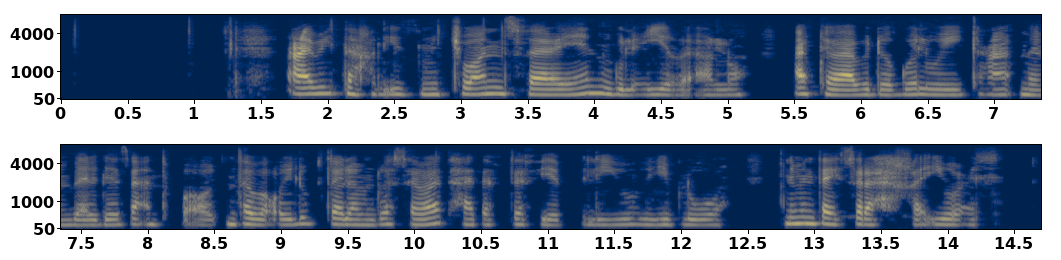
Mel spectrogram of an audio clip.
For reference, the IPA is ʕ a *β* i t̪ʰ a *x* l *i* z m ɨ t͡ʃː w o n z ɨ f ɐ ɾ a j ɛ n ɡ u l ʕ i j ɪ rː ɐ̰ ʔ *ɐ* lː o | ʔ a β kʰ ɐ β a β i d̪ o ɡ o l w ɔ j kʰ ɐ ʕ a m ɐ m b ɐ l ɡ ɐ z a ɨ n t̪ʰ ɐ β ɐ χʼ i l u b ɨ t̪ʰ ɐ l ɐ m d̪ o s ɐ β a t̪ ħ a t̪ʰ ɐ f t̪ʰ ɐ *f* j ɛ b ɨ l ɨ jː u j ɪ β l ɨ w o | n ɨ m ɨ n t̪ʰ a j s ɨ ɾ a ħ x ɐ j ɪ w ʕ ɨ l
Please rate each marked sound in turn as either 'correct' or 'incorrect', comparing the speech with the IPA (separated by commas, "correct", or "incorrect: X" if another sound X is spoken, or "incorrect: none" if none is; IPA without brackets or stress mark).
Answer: correct, correct, correct, incorrect: a, correct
